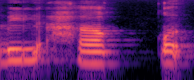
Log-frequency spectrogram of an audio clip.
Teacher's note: قاف کو جب وقف کریں گے تشدید باقی رہے گی لیکن زیر نہیں پڑیں گے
